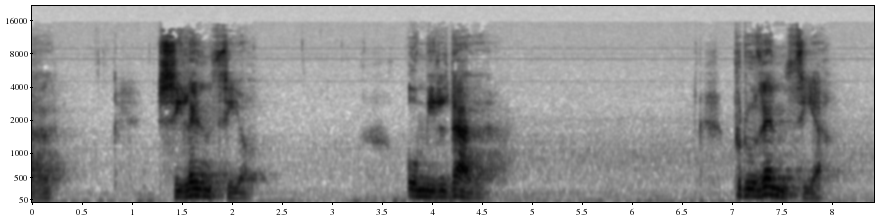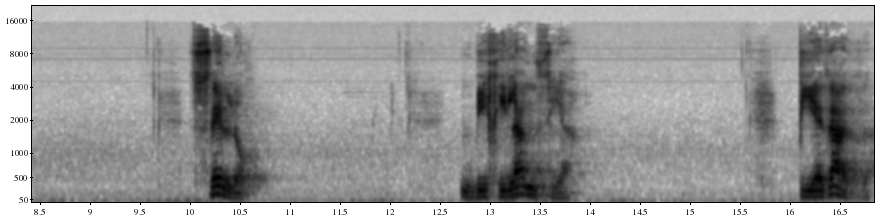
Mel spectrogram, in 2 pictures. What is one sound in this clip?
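An elderly man speaks calmly and slowly into a close microphone, with pauses between phrases.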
